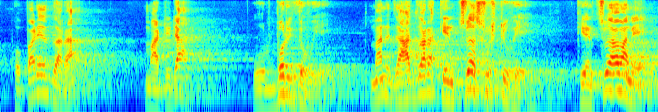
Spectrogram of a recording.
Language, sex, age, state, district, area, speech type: Odia, male, 60+, Odisha, Nayagarh, rural, spontaneous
